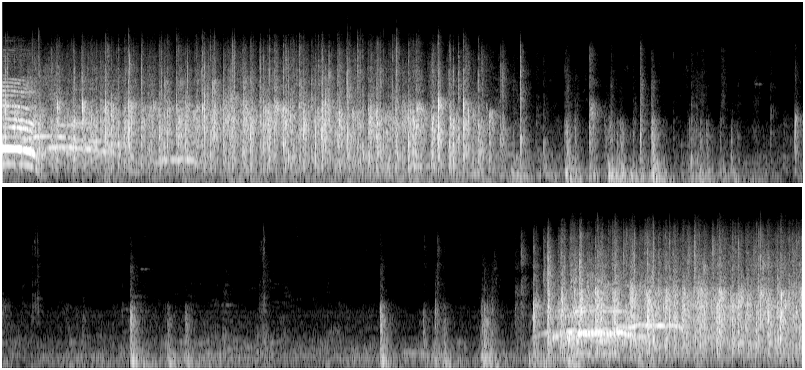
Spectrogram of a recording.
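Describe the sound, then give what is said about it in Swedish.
Loud applause from an audience as a contestant comes on stage. It drops to scattered taps and thumps midway, then swells back to full clapping near the end. “Och med ett jubel som lyfter taket hälsar vi vår första deltagare välkommen upp på scenen”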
